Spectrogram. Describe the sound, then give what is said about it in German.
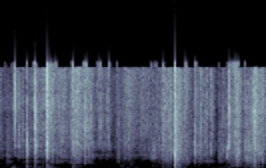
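Gift wrapping rustles and tears as a wrapped carton package is opened, making a run of faint, irregular crinkles broken by a few sharper rips. “es ist ein Tetrapack im Kaufland-Prospekt. Und ich werde es mal öffnen.”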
